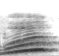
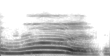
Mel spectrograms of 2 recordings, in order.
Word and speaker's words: would: Once again, we're going to practice, but la L, basically, do not pronounce. It's would. Would.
